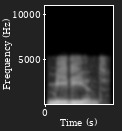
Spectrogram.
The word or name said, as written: mediant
